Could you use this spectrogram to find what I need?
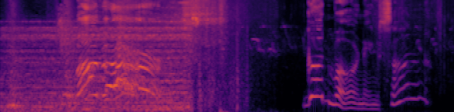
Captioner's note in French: gazouillis d'oiseaux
